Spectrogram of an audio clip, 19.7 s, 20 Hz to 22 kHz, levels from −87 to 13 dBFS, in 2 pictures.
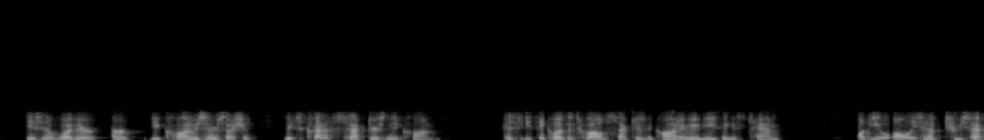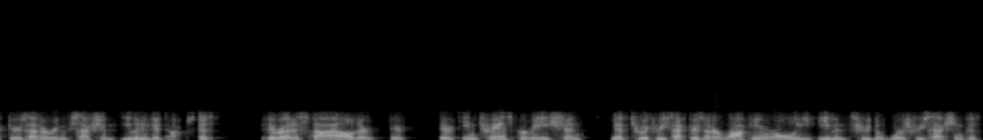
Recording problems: garbled, watery; badly; nothing above 4 kHz

